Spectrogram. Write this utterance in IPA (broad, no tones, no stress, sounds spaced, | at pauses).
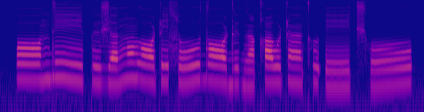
ɔː n d eː p ø ʒ ɐ ŋ ɔ̃ ɣ ɔː ʈ e ɬ oː d ɔː ɖ ø ɡ ɐ̃ qʰ oː ʈ ɐ̃ː kʰ ʊ ʔ eː t͡ʃʰ oː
